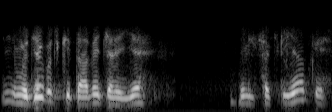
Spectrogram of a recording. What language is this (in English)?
Urdu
